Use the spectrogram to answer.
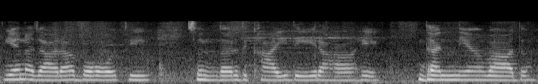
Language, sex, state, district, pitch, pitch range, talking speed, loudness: Hindi, female, Madhya Pradesh, Dhar, 205 Hz, 200-210 Hz, 110 wpm, -18 LUFS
